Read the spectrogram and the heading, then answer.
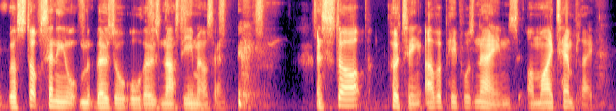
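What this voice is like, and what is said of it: English accent. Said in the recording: “we're going to need somebody else that's got an English accent ... Nobody has your accent.”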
